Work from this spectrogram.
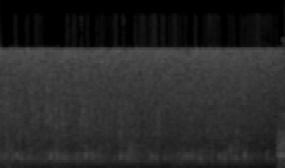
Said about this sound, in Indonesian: Kita beri aplaus untuk anak-anakku semuanya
